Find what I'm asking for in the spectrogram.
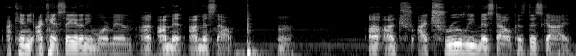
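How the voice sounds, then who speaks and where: A young man streaming, reacting to fight results in a frustrated, profane, animated rant with lots of slang. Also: medium pitch. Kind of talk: casual livestream reaction.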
